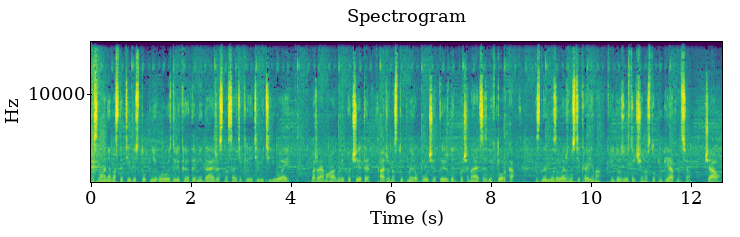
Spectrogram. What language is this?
Ukrainian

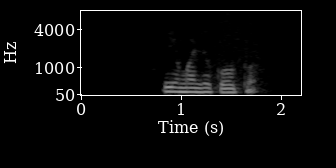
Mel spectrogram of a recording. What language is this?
Lasi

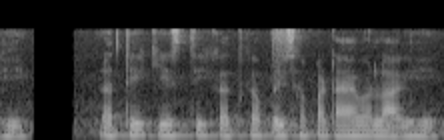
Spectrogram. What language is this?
Chhattisgarhi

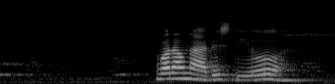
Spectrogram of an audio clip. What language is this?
Nepali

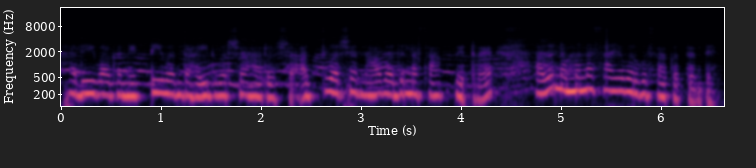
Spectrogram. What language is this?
Kannada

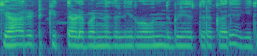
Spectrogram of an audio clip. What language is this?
Kannada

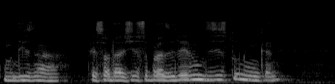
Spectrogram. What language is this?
Portuguese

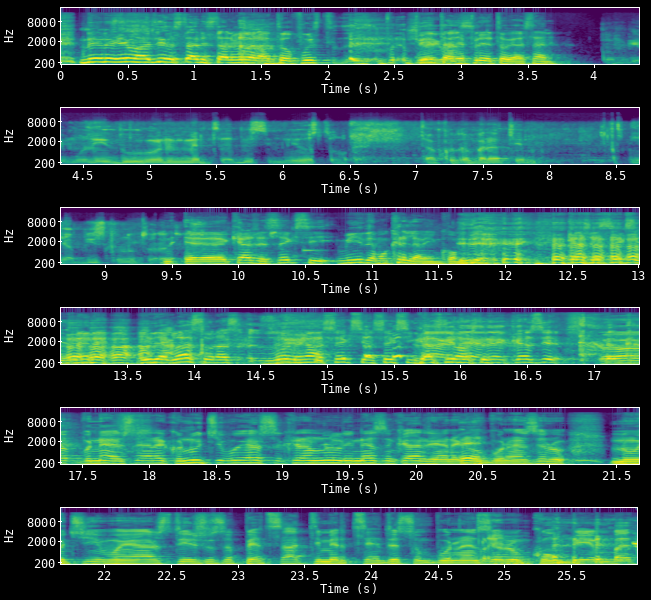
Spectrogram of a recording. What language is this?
Croatian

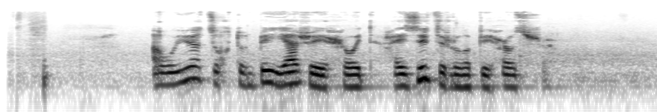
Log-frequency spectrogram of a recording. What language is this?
Abkhazian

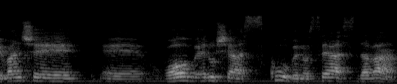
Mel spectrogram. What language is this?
Hebrew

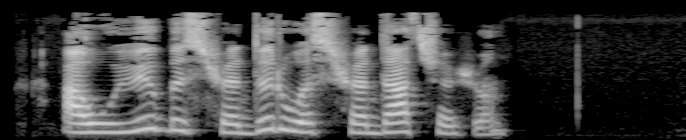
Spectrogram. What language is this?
Abkhazian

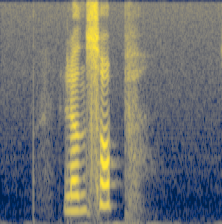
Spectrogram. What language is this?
Norwegian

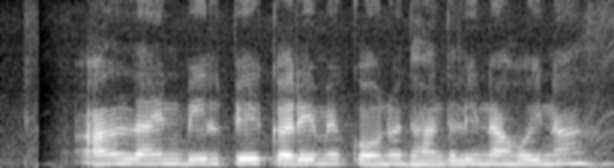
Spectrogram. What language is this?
Bhojpuri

